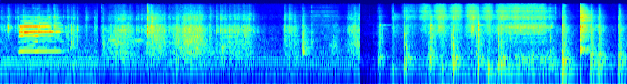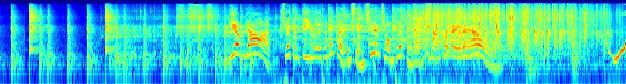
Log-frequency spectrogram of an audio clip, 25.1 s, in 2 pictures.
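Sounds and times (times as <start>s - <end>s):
hands tapping household objects: 16.1s - 22.2s
plastic toys rattling and whirring: 18.2s - 22.5s.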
